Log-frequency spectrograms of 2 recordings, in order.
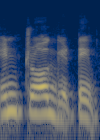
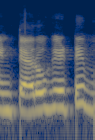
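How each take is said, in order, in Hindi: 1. 'in' के बाद का स्वर दबकर लगभग गायब हो जाता है। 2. 'inter' वाले हिस्से के बाद एक पूरा स्वर आता है। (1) "the correct pronunciation is इंट्रोगेटिव" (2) "which is the incorrect pronunciation"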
